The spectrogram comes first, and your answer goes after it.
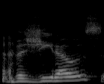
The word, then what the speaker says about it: Vegitos: name up against Team Vegitos. It pronounced like your favorite cartoon character, but spelled completely differently.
